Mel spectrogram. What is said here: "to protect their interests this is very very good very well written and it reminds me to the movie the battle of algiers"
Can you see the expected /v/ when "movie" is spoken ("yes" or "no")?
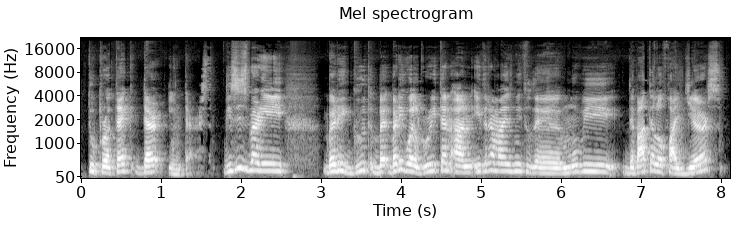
no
